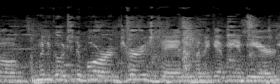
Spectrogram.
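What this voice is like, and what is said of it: Irish accent, dropped TH sounds. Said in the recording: “So do the accent. ... Irish ... accent. ... They don't say the THs.”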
